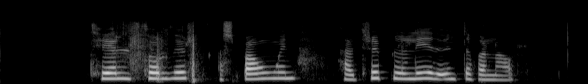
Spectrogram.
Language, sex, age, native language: Icelandic, female, 13, Icelandic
